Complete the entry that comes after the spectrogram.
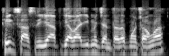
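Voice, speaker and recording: A man interviewing someone on a call for his channel, polite and quick to acknowledge what he hears. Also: mid-range voice, steady tone, no room sound. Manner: polite, frequent acknowledging replies. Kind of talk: phone interview.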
